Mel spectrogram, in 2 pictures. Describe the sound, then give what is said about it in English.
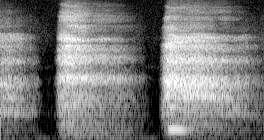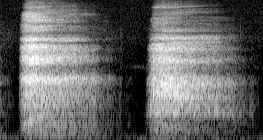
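Deep breathing: four loud, drawn-out breaths at a slow, even pace, each starting sharply and trailing off, with no talk. “Deep breaths.”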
